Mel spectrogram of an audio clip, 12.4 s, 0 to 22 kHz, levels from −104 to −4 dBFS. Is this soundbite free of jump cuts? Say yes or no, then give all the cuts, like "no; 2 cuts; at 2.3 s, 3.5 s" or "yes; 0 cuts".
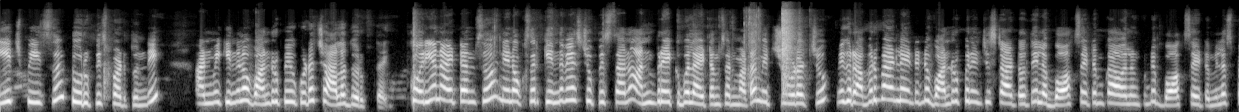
no; 2 cuts; at 4.1 s, 8.3 s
